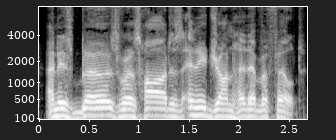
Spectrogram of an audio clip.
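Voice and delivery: ordinary delivery, nothing marked

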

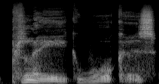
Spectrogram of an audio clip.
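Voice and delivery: low, slow rasped whisper of disgust; hushed, contemptuous and drawn out; spat out. Acted. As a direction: spit it out quietly with loathing. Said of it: "he spat".

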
